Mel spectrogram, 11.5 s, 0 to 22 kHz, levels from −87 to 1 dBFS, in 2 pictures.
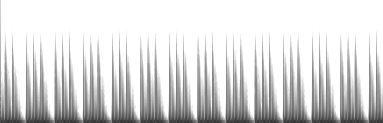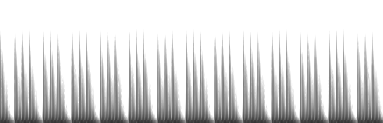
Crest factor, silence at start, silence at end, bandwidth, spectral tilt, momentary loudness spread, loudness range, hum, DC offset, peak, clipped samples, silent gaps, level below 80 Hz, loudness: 14 dB; 0 s; 0 s; 4.8 kHz; -10 dB/octave; 1 LU; 0 LU; none; under 0.1%; -8 dBFS; under 0.1%; none; -24 dBFS; -25 LUFS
